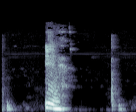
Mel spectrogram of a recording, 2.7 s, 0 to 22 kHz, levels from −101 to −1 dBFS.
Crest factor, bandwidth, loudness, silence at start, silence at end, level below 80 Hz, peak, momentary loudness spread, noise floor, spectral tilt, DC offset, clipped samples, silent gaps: 16 dB; 7.6 kHz; -14 LUFS; 0.15 s; 0.3 s; -54 dBFS; -2 dBFS; 22 LU; -76 dBFS; -7 dB/octave; under 0.1%; under 0.1%; none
